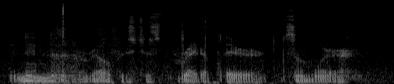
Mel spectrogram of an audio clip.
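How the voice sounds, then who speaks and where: Whispered words come very slowly, with clear background noise behind them. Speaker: hunter. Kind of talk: vlog narration while hunting. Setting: outdoors on a mountain ridge. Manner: soft-spoken.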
